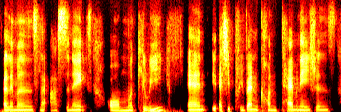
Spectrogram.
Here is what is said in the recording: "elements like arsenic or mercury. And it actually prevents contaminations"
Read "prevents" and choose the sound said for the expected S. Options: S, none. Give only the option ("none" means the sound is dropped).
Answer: none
